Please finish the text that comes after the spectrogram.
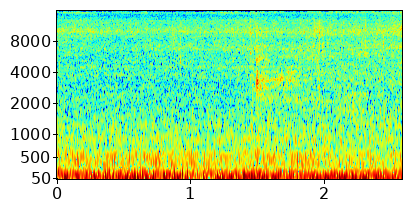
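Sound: car interior rumble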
